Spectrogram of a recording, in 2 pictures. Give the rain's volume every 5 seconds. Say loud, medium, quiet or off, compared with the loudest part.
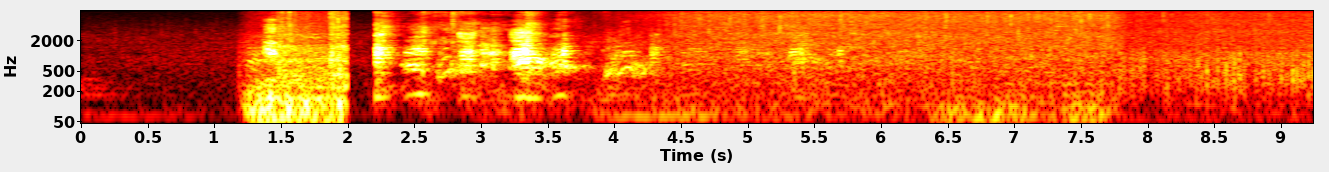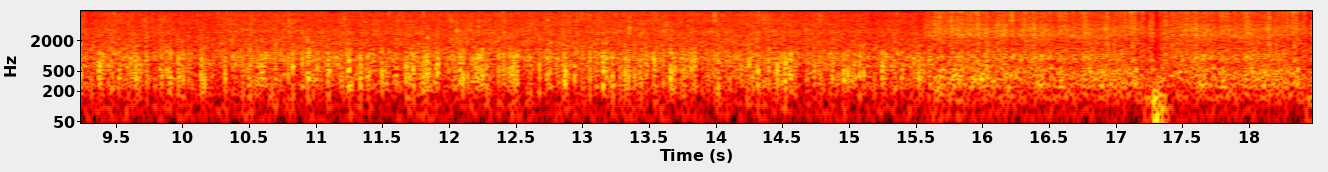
medium, loud, loud, loud.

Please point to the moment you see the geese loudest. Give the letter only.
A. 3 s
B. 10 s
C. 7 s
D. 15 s
A.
